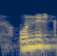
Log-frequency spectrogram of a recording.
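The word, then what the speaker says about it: honest: ऑनेस्ट को देखा, ऑनेस्ट में आपको उच्चारण करना है, तो आप कहेंगे उच्चारण होता है ओ नेस्ट। इसमें एच क्या है? साइलेंट है। आप कहेंगे एच साइलेंट है इंग्लिश में, ऑनेस्ट उच्चारण हो रहा है।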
